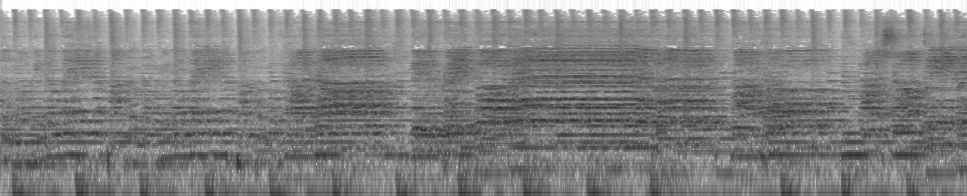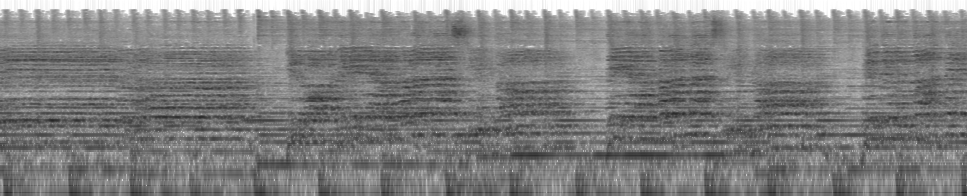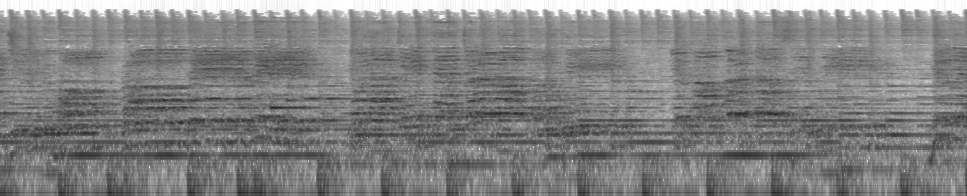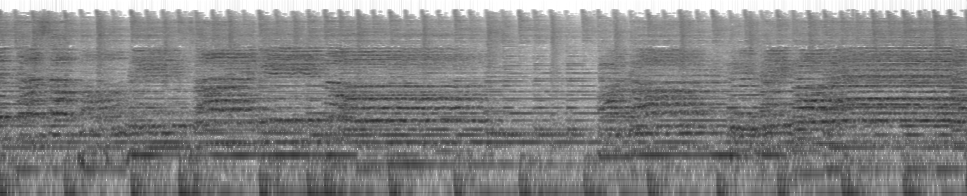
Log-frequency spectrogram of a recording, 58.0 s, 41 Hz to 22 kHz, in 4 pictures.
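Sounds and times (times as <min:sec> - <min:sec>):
accompanying music: 0:00.0 - 0:58.0
group singing a hymn: 0:00.0 - 0:58.0.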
